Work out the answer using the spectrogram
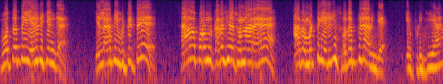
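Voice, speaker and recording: An actor playing a fawning male flunky who flatters his boss in a shrill, eager way. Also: quick pace, no room sound, exaggerated voice, rough recording. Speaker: sidekick. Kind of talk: film dialogue.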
